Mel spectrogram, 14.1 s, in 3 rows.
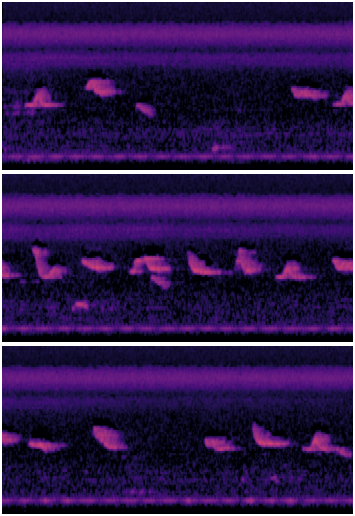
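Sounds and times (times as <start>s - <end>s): bird chirping faintly: 3.9s - 11.0s.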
